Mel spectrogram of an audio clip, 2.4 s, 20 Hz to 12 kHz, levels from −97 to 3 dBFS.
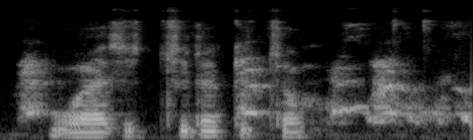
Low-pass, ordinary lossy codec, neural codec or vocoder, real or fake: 7.2 kHz; Opus, 24 kbps; none; real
